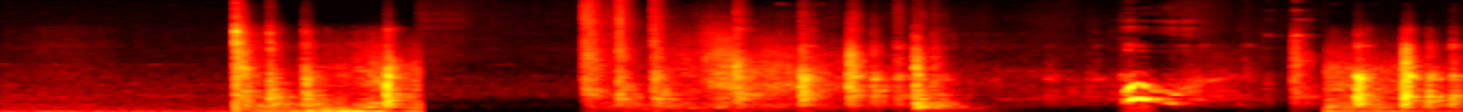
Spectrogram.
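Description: Shotgun blast from inside a small hunting blind about a second in: the shot that drops a tom turkey. After an abrupt cut to silence, more loud bangs and rustling follow.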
